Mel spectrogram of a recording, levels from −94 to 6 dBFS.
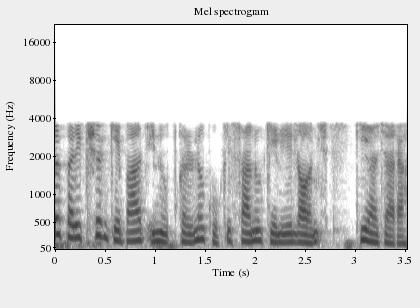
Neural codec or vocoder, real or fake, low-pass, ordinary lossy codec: codec, 44.1 kHz, 7.8 kbps, Pupu-Codec; fake; 3.6 kHz; none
